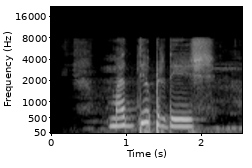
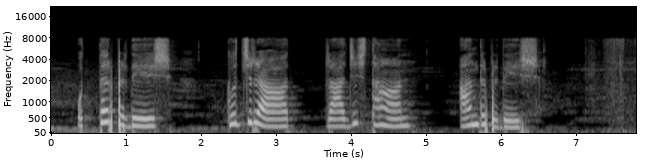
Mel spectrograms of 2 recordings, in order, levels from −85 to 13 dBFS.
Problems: none marked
